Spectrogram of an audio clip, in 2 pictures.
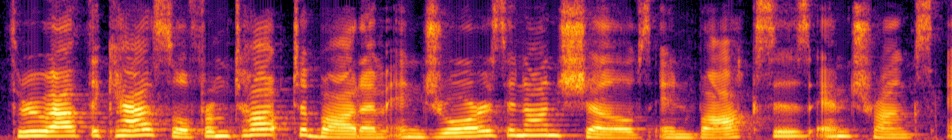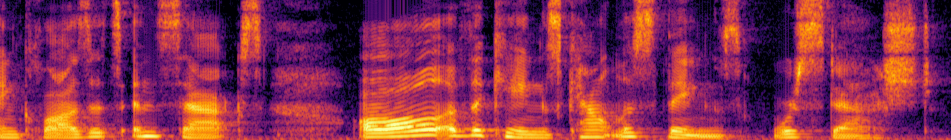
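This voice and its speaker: A woman reading a children's picture book aloud as storyteller, with expressive, deliberate phrasing and dramatic emphasis. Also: mid-range voice, vocal fry.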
